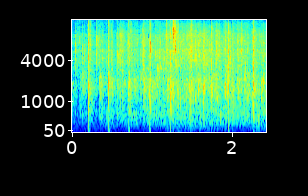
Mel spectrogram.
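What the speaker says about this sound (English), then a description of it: "You guys all get a huge round of applause in my book." An audience applauds staff at a culinary competition event, giving a steady wash of clapping with sharper individual claps poking through, moderately distant and continuous.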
